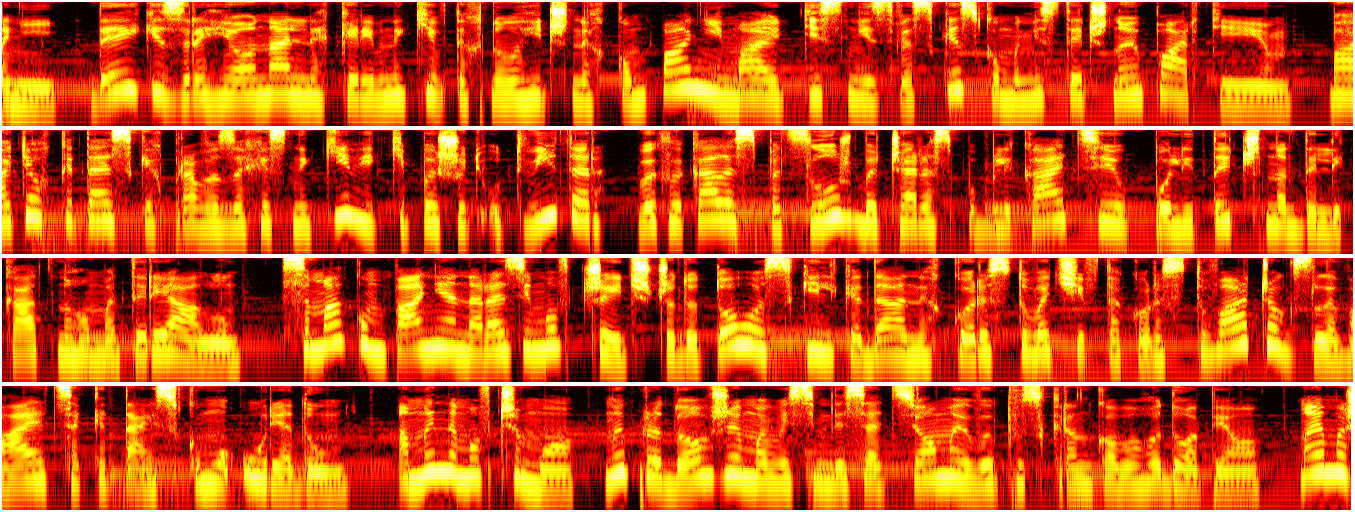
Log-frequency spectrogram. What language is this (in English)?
Ukrainian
